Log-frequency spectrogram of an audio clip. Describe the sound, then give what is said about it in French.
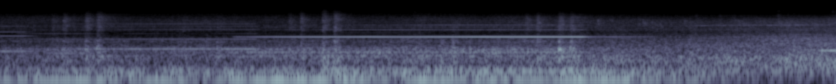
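A train crowded with prisoners travels and halts beside a large forest: a loud, continuous rolling rumble carries high, thin metallic squeals drawn out over several seconds, with a few sharp clicks scattered through it. “Le train s'arrête à côté d'une grande forêt.”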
